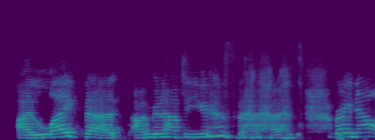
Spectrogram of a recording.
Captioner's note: laughing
